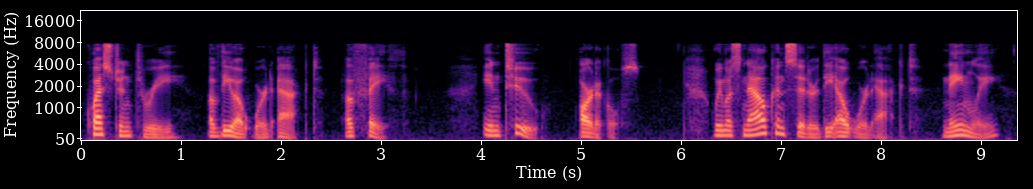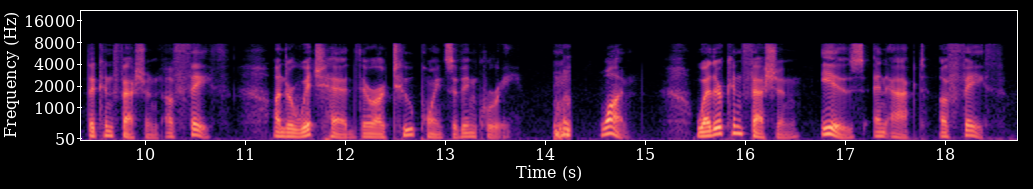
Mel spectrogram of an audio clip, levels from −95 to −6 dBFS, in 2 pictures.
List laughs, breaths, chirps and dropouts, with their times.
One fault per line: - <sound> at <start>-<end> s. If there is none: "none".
- laugh at 14.1-14.3 s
